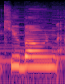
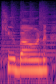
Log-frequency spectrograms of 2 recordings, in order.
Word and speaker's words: Cubone: whatever the species of Cubone. Cubone. It is kind of weird that it's pronounced Cubone, but there's no Q.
